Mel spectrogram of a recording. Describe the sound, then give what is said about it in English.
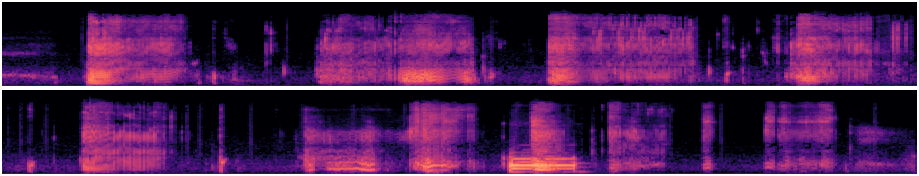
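A person blows a long series of wet, sputtering mouth fart noises to entertain listeners, one after another in quick bursts with short pauses between, loud on the mic. “Well, to entertain you all, I will make fart noises.”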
